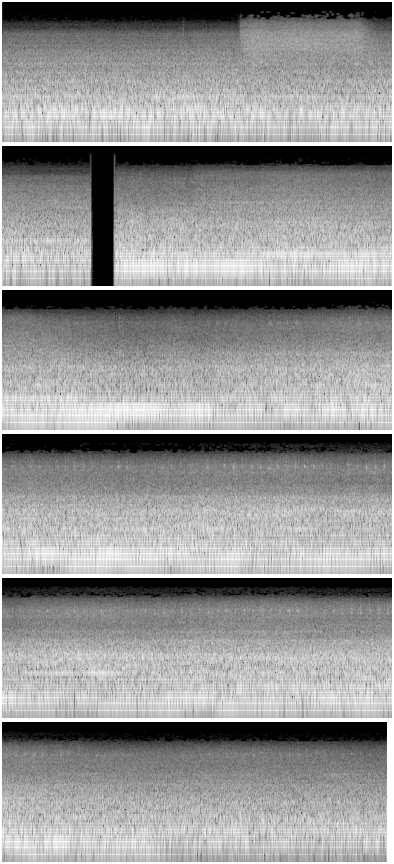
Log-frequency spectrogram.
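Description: Train at a station running steadily, with a low hum of several droning tones that shift slightly in pitch and a short hiss about three seconds in. The sound cuts out for a moment about six seconds in, then the steady hum carries on.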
